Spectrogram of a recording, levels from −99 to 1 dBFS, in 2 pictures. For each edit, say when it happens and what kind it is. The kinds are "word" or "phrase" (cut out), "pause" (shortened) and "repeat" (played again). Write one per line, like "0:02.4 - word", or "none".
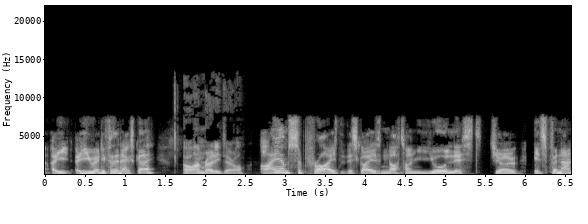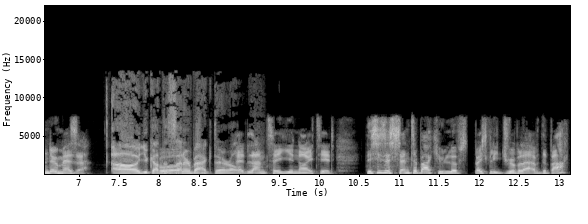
0:02.6 - pause
0:06.0 - pause
0:11.9 - word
